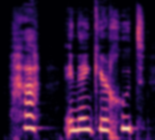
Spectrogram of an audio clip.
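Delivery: high, pleased-with-himself cheer; proud. Acted. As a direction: crow a little about getting it right. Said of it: "zegt opa vol trots".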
